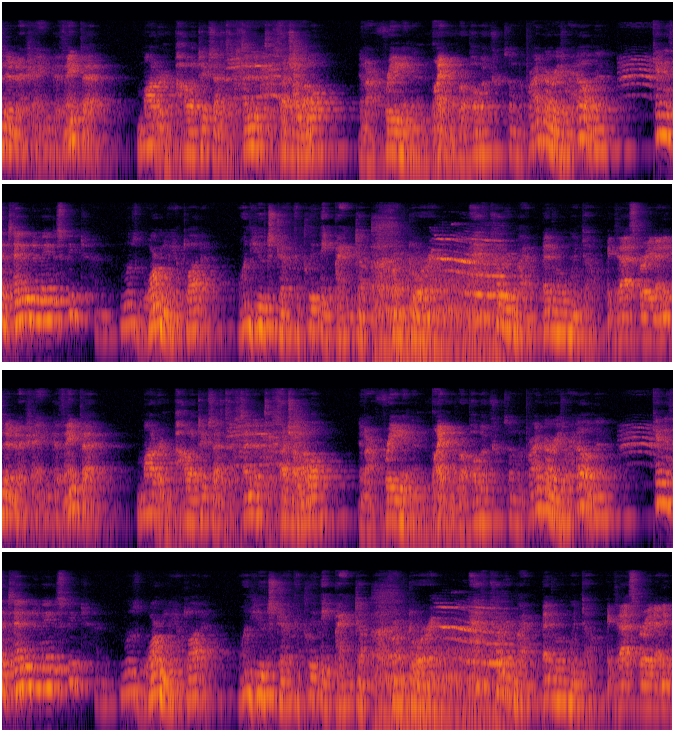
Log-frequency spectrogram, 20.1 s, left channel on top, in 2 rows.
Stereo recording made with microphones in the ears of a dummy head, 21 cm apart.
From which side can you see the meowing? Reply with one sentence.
You can hear the meowing on the left.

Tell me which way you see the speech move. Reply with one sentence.
In this clip you hear the speech go left and come back.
